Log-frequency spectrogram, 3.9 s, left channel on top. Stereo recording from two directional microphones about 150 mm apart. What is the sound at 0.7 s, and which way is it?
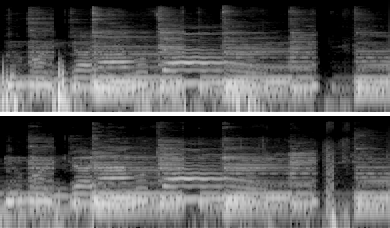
Music, 50° left (ahead or behind).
